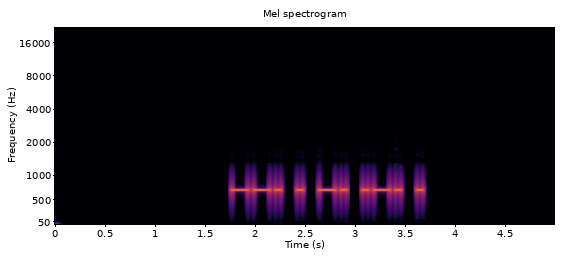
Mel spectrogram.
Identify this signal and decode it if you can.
Morse code, heard as a keyed tone, about 22 wpm, 700 Hz. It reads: GENRE
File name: 5 Letter Words - First 3 Letters Given - 22wpm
